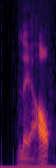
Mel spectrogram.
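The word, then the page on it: liao: tone 3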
